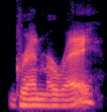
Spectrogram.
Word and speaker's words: Grand Marais: At least in French, it's Grand Marais. I think that's how they pronounce the town also.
